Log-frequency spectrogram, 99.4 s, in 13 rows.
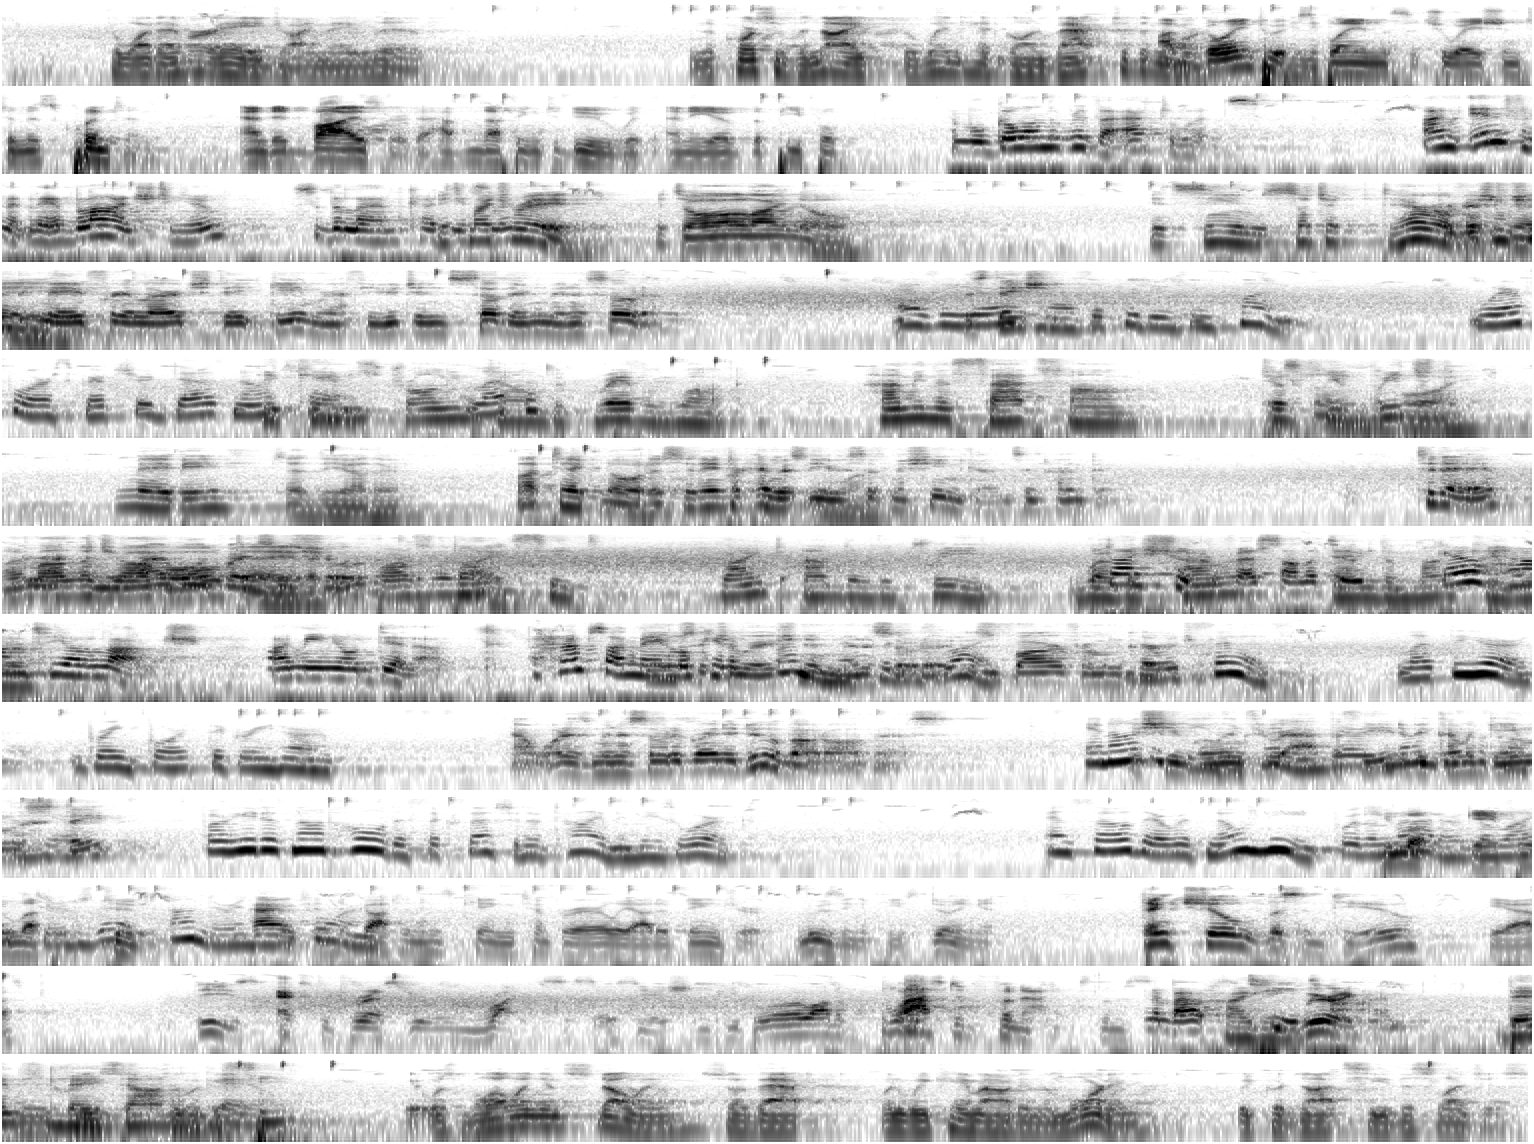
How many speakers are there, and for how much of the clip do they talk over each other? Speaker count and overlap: seven, about 24%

